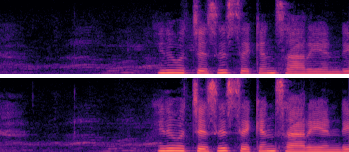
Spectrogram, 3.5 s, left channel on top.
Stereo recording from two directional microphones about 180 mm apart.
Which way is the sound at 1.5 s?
15° right (ahead or behind).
